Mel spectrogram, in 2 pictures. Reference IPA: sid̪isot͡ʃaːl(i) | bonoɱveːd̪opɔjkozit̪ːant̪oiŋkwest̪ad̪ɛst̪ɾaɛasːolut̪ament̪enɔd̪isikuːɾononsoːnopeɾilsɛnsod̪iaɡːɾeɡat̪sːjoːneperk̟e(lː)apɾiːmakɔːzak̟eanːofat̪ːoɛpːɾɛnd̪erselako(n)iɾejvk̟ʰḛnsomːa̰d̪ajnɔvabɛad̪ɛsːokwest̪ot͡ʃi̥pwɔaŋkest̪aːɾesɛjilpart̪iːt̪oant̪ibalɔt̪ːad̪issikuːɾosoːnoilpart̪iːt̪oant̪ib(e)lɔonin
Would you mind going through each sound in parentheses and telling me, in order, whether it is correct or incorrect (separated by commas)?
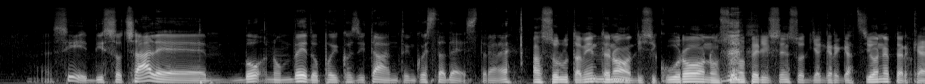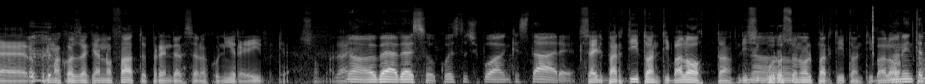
incorrect, incorrect, correct, incorrect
